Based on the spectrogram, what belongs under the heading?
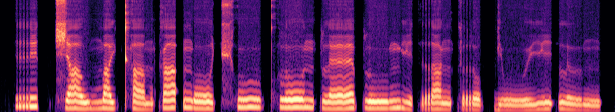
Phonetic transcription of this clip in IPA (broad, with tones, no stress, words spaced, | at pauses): ri˥˩t̚t͡ɕa˧w ma˧jkʰa˨˩mka˦˥ʔŋoː˧ t͡ɕʰuː˥˩kʰloː˥˩nplɛː˦˥ pluː˦˥ŋji˨˩t̚ra˧ŋkro˨˩k̚ juː˩˦ji˦˥ʔ lɯ˨˩ŋ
